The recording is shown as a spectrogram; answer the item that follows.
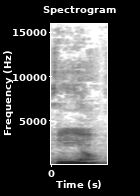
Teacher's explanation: अगर हम तालु से बोलेंगे तो अइया निकलेगा।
